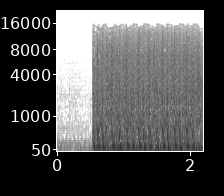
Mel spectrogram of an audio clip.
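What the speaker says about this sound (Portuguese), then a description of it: "Vou atirar com a Groza." A Groza assault rifle firing in PUBG Mobile, a loud, close, rapid automatic burst that starts abruptly and continues to the end without pause.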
